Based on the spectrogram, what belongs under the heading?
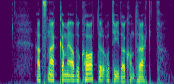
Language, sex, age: Swedish, male, 43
